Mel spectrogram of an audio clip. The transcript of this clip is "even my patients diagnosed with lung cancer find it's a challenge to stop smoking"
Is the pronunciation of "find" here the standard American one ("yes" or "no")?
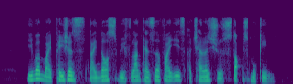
no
